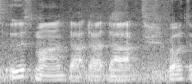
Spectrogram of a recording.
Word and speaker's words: Uthman: about him all right uthman sometimes pronounced usman uh he was a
